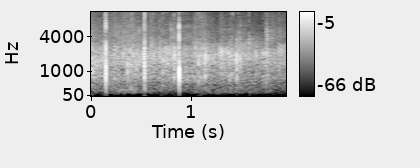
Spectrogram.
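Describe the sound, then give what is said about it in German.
An audience applauds a band that stepped in to play at a live event. Many hands clap in a dense, steady clatter, with a few sharper single claps standing out, and no voices can be heard. “Komm, wir geben Ihnen mal einen Applaus.”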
